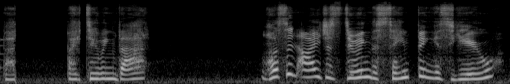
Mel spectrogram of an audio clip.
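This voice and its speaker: A determined young woman in a video game, speaking slowly with a high voice. Each word is measured and firm. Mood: resolute. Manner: measured and resolute. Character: young woman standing up to her family, resolute.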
